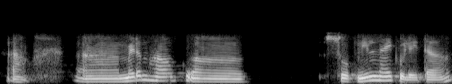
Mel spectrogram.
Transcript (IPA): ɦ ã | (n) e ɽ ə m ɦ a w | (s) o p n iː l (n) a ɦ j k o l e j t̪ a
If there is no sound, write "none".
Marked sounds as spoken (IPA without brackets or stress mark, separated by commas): m, s, n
